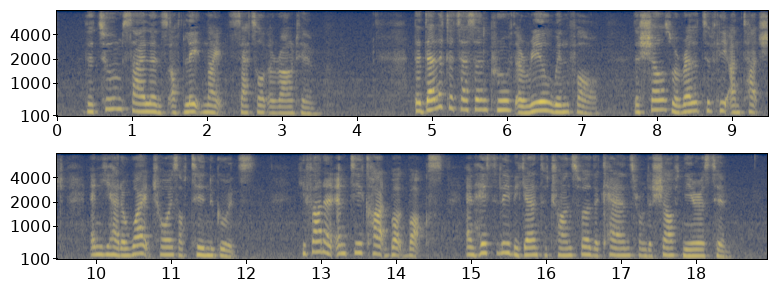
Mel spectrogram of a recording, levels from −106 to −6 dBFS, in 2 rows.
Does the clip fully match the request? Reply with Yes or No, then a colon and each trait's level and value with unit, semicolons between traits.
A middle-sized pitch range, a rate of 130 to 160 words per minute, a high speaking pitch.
Yes: average, 4.0 semitones; average, 150 wpm; high, 205 Hz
